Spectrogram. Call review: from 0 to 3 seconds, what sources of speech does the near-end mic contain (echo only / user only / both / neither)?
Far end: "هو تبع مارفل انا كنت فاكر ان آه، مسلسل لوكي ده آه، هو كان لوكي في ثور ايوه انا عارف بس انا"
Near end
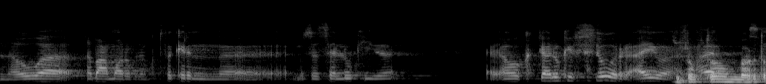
echo only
